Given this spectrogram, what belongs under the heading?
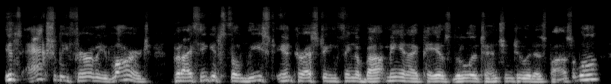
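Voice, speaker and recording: Husky man hosting a casual chat. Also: on the high side, quick pace, darkish tone. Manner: stammering restarts, casual swearing, self-mocking. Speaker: podcast host. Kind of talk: casual conversation.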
